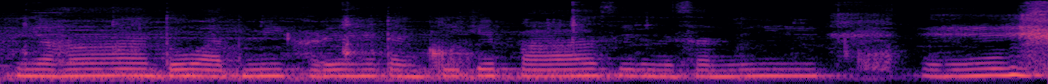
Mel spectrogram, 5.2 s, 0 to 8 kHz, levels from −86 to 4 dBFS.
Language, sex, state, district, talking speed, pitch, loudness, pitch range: Hindi, female, Uttar Pradesh, Deoria, 135 wpm, 195 Hz, -35 LUFS, 190-200 Hz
